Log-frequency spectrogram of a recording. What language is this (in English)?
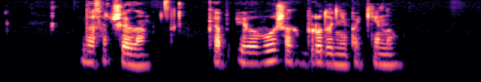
Belarusian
